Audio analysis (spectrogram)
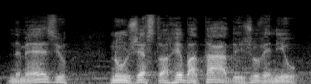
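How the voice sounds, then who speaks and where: A man narrating a dramatised audiobook in a measured, literary, expressive way. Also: sits low.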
